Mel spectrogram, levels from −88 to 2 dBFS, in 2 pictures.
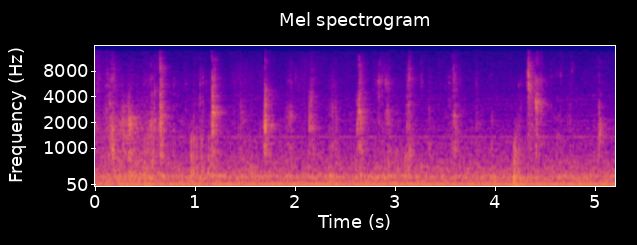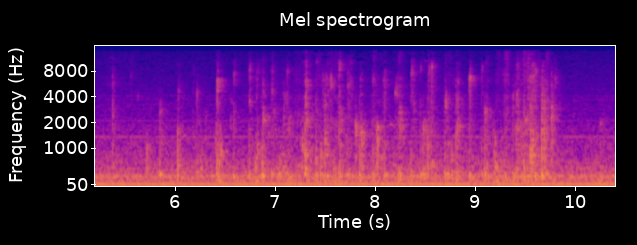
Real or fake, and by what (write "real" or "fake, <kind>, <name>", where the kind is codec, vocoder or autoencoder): real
